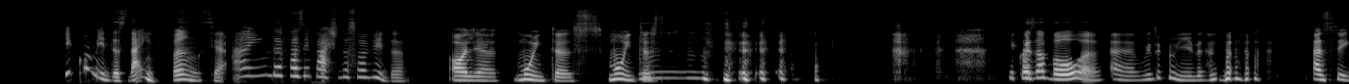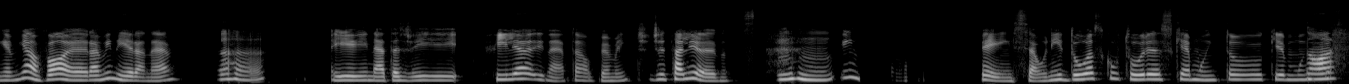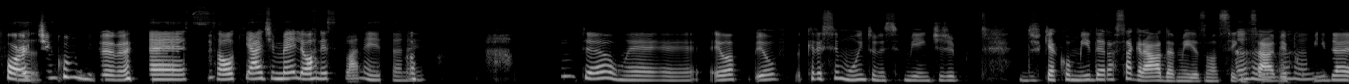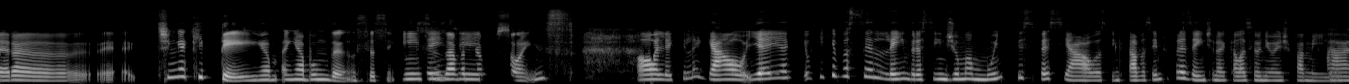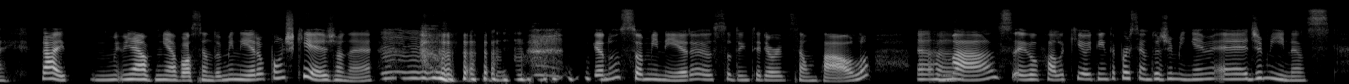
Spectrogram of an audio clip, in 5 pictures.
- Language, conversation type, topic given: Portuguese, podcast, Que comidas da infância ainda fazem parte da sua vida?
- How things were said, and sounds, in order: laugh; laugh; laugh; laugh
